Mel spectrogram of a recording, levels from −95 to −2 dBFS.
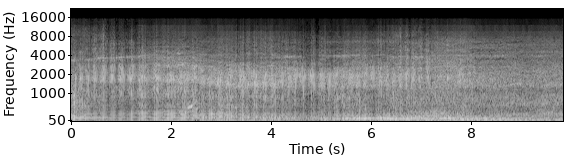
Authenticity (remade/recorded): remade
